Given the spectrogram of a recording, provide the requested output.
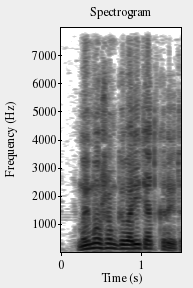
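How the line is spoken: Plain. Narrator (Russian): сказал Ладани

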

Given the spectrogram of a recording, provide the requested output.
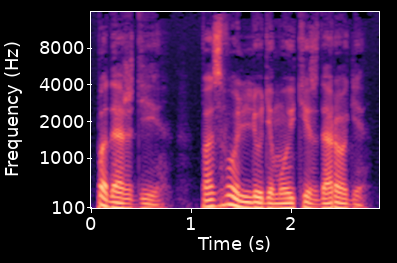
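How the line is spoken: Soft. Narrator (Russian): Тесей мягко произнес

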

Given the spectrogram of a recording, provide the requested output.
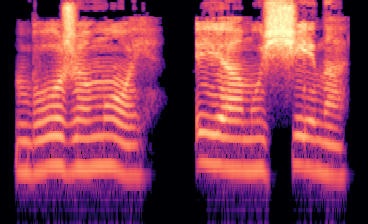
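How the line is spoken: Hoarse rasp. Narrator (Russian): Прохрипела я

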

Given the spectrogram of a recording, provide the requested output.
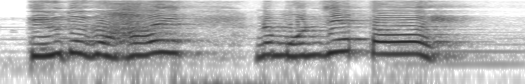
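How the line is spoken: Terrified shriek. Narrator (Vietnamese): mụ Hường thét lên

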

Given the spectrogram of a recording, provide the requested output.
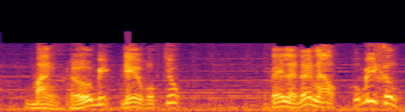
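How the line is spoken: Shout. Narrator (Vietnamese): Phùng Nam Địch quát lên

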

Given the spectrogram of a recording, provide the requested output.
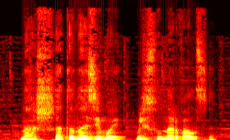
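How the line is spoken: Sad girl's answer. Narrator (Russian): печально ответила девчонка

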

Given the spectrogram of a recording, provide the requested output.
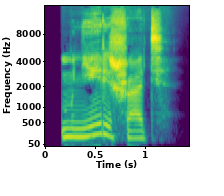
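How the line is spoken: Gentle yet menacing. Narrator (Russian): так же ласково продолжил детектив

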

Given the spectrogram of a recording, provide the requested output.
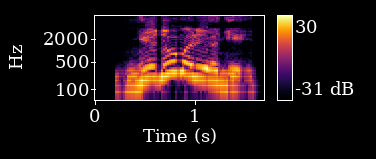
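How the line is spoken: Furious roar. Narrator (Russian): взревел Шаповалов, побагровев еще больше

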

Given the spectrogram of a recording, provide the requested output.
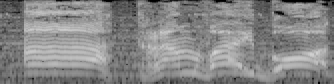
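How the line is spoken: Frightened shout. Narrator (Russian): закричал Финик

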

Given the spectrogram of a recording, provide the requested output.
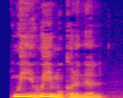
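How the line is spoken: Exclaimed. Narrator (French): s'écria le capitaine Hood

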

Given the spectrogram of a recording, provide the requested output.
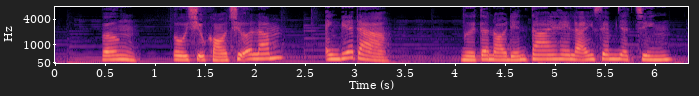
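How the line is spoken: Mocking. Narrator (Vietnamese): nói mỉa mai

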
